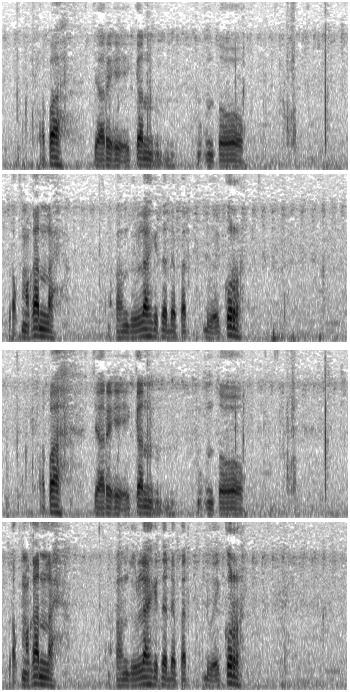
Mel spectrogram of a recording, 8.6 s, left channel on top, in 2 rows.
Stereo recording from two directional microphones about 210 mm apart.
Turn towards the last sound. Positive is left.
turn(degrees=5)  # may be behind; listen again after turning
